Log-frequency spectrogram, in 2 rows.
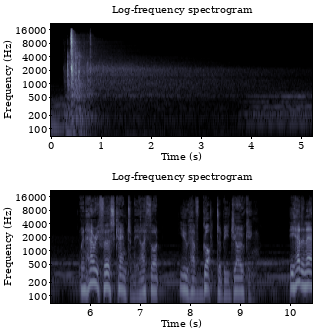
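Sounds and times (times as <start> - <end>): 
door being locked with a metallic clunk: 0.3 - 1.9
speech: 5.8 - 9.4, 10.0 - 10.4.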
